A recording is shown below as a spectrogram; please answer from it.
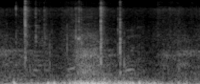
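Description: Footsteps through dry brush with several sharp twig snaps, over a low rumble of wind buffeting the microphone.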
